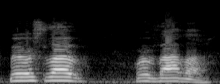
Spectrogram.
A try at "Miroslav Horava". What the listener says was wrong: Horvava. It's not Horvava, there's only one V. Miroslav Horava.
